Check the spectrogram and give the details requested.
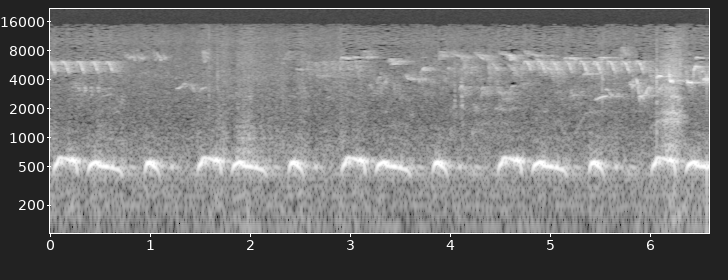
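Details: Eurasian collared dove in North America giving low, hollow hoo-HOO-hoo coos, faster than a mourning dove's, repeated about every second, with faint high chirps from other small birds behind and a squeak as the dove flies off.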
